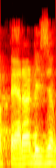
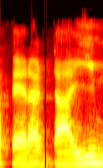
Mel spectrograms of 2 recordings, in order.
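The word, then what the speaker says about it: paradigm: পি এ আর এ ডি আইজি এম এটা বানানটা না প্যারাডিজম লিখেছি কিন্তু উচ্চারণটা প্যারাডাইম হয় ডি আই এম ডি আই জি টা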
